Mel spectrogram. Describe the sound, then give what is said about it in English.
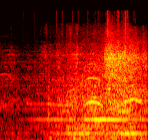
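A car drives past with a brief, loud engine tone that swells over about a second and a half. “A car goes by in the other direction.”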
